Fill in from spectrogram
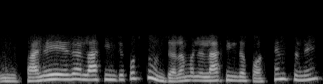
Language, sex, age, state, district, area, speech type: Nepali, male, 18-30, West Bengal, Darjeeling, rural, conversation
